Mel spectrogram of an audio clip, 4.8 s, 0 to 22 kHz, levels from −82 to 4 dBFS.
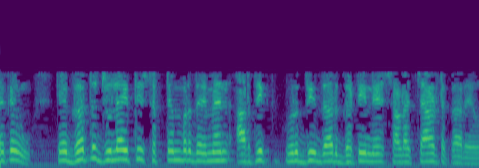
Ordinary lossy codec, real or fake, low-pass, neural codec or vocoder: none; real; 3.6 kHz; none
